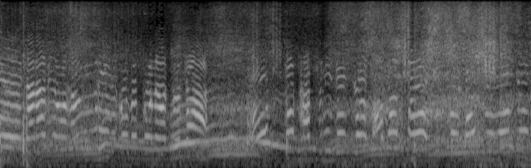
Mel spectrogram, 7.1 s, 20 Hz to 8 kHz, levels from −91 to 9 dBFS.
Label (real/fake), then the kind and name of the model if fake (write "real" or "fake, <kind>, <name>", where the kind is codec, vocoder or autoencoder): real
